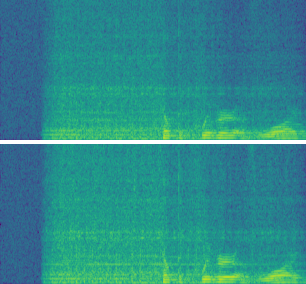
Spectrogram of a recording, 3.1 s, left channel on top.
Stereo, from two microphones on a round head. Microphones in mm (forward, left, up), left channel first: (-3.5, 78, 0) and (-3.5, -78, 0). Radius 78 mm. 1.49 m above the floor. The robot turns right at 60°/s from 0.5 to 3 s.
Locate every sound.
1.6 s a man speaking: 155° right, 1.2 m; by 3.0 s 70° right, 1.2 m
